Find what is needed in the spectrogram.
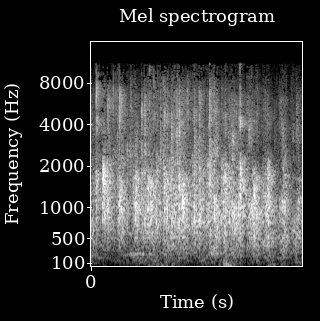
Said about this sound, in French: On les applaudit ensemble. Ça prend du courage.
